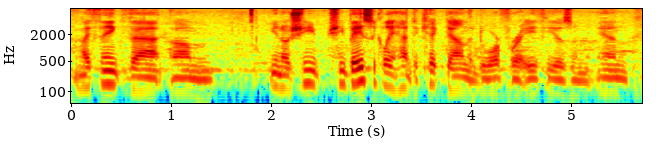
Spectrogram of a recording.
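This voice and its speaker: A man with an American accent has a plain, everyday voice at a medium pitch. He talks at a moderate pace with lively intonation. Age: 60s. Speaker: atheist interviewee, cellist. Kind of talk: interview. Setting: convention.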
